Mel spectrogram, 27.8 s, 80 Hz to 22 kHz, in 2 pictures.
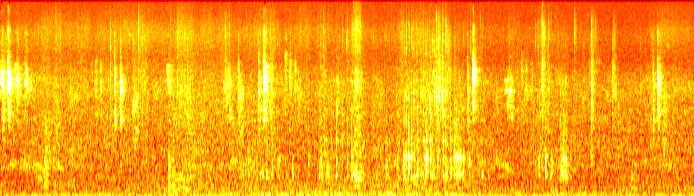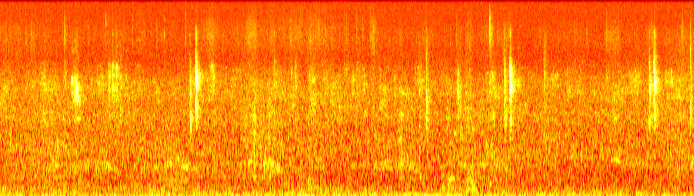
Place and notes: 呂厝拱鋒宮, Jinsha Township - In front of the temple
Birds singing, In front of the temple
Zoom H2n MS+XY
